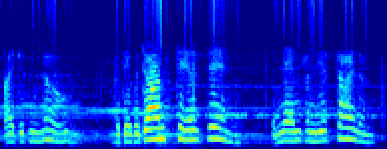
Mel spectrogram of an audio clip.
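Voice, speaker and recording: A woman's voice: mid-range voice, normal speed, dark tone, close to an everyday voice, rough recording. An actress playing a devoted, spirited young woman in a 1940s radio drama, speaking in an earnest, pleading and effusive way. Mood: wistful narration. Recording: old radio broadcast with music behind.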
